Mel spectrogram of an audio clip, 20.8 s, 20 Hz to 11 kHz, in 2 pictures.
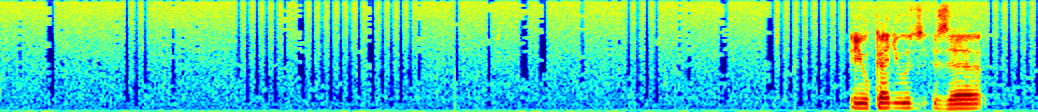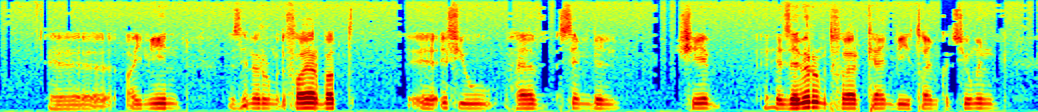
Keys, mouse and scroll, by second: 1.3 KP_1, 1.8 z, 2.6 z, 3.8 a, 4.8 b, 6.4 b, 8.0-10.2 drag, 11.4 a, 12.0 b, 13.6 b, 15.8-17.6 drag, 17.8 a, 18.5 b, 20.4 b.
